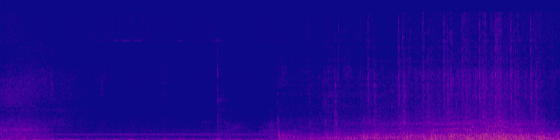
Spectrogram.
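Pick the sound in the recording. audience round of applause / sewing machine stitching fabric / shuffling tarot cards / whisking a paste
sewing machine stitching fabric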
